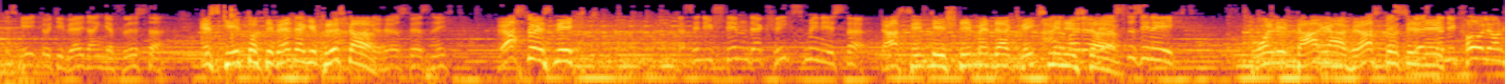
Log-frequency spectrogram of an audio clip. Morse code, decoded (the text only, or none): none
